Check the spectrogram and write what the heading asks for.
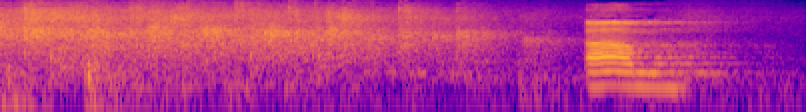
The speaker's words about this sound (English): So everybody give her a round of applause. That's a good guess.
